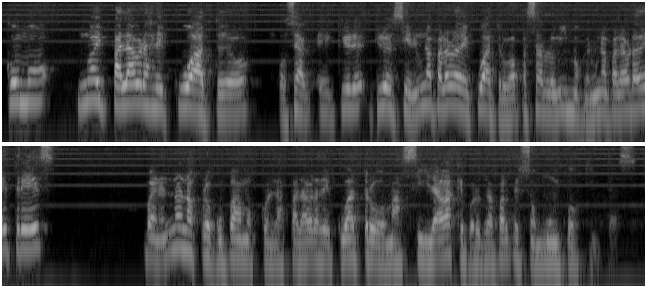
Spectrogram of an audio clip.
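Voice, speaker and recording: Giving an explanatory Latin lecture online by video call, a male university teacher with an Argentine Spanish accent speaks fairly quickly in a warm, fairly high voice, often checking that the class agrees.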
